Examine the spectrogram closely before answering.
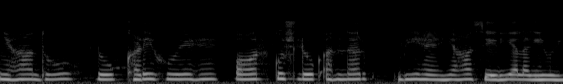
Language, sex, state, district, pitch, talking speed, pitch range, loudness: Hindi, female, Bihar, Kishanganj, 235 Hz, 180 wpm, 225-240 Hz, -34 LUFS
